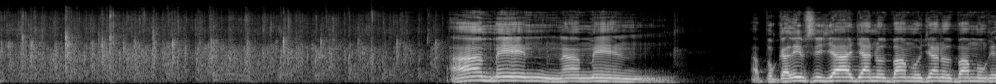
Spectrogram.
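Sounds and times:
audience applause: 0.0s - 4.8s
speech: 4.5s - 6.8s, 7.5s - 9.9s.

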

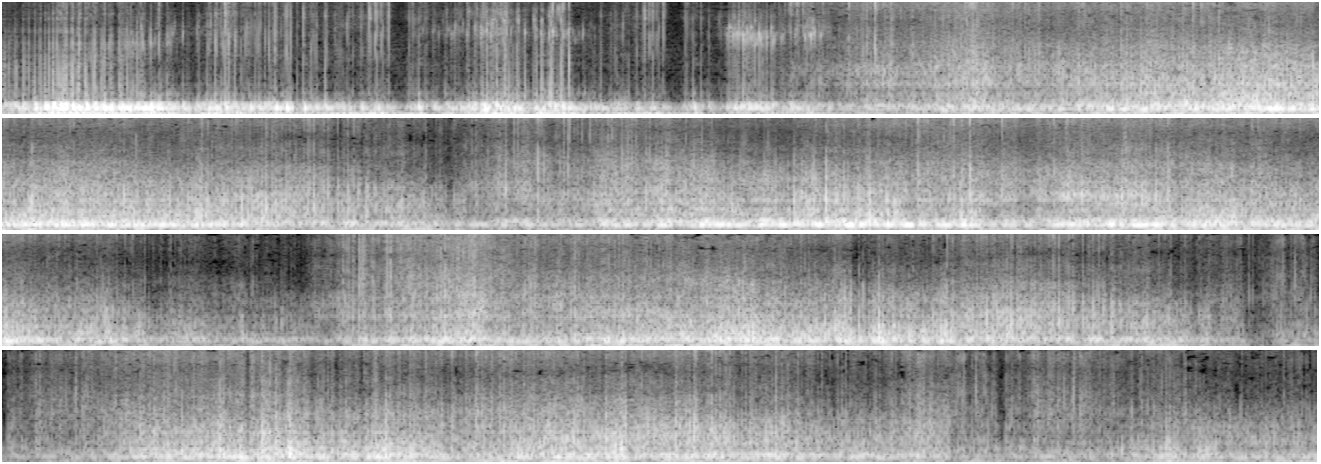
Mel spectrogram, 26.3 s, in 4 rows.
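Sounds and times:
fingernails scratching over a covered microphone: 0.0s - 26.3s.

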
